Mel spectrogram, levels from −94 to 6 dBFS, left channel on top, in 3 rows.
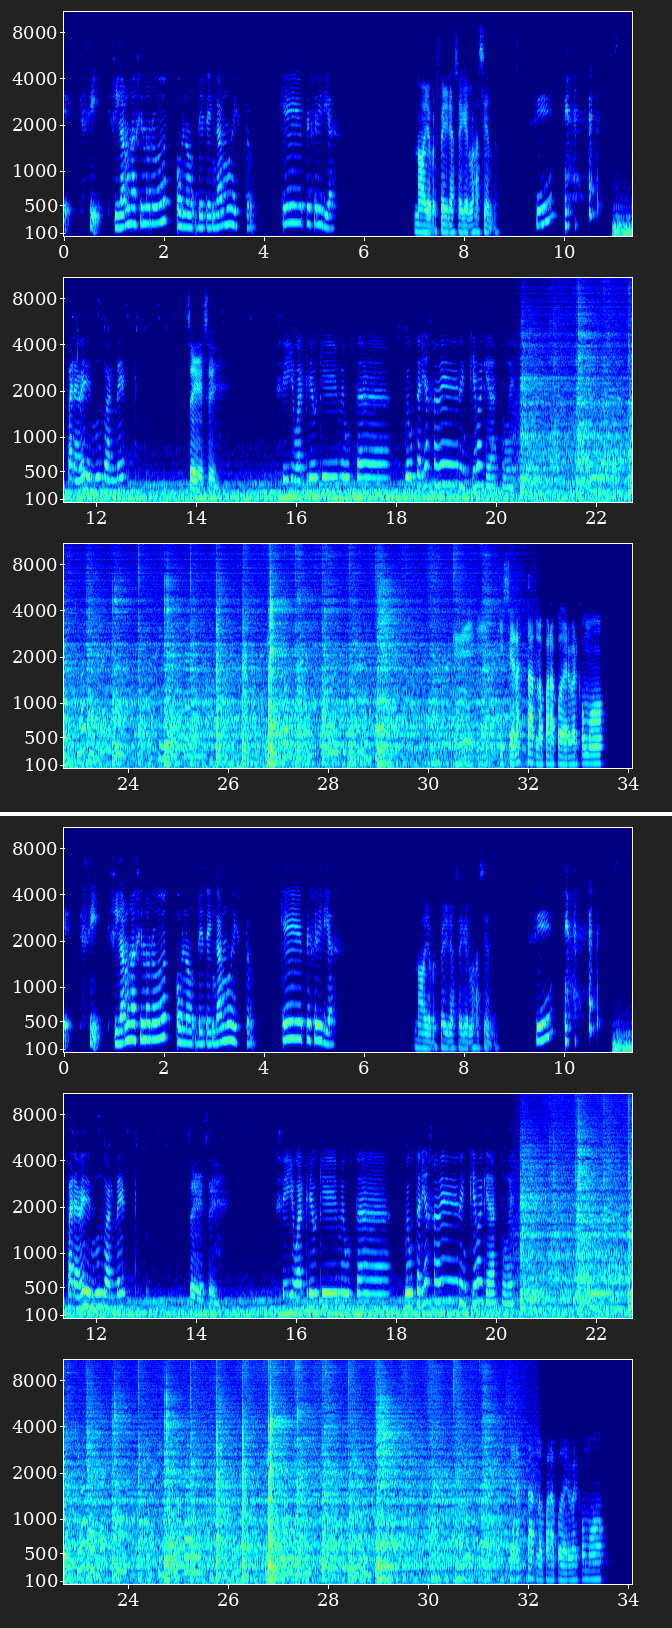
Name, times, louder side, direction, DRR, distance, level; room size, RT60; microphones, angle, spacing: voice 1, 0.0-3.8 4.3-5.5 9.4-10.7 11.4-12.6 13.0-13.1 14.3-14.5 15.6-17.9 18.2-20.7 21.8-24.0 24.4-25.6 25.9-26.3 26.7-28.9, right 4 dB, 25° right, 0.5 m, -52 dB
voice 2, 7.0-8.7 13.8-14.4 22.1-22.6 30.5-33.5, left 6 dB, 65° left, 0.5 m, -50 dB
sound 1, 11.0-23.5, left 2 dB, 10° left, 0.9 m, -52 dB
sound 2, 20.3-32.2, right 3 dB, 85° right, 1.2 m, -45 dB
6.1 x 2.5 x 2.9 m
head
